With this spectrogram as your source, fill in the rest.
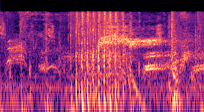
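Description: Rapid gunfire bursts out close by.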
